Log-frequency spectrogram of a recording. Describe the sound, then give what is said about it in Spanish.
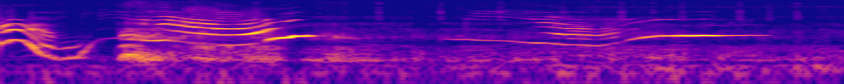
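A human voice imitates a cat meowing, giving a few drawn-out, wavering meows whose pitch slides up and down, loud and alone. “¡Miau! ¡Miau! ¡Ay, miau! ¡Un gato!”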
